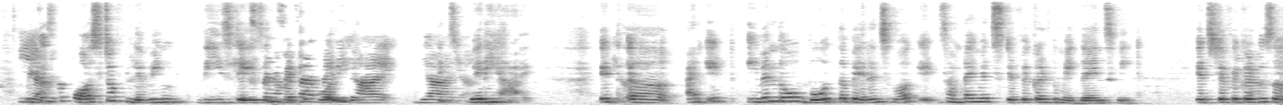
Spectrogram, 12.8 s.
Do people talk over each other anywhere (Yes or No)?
Yes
